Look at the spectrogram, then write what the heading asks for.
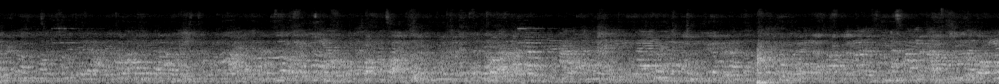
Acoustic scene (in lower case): cafe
